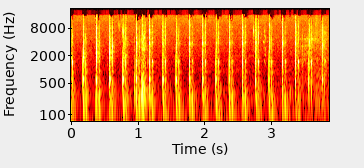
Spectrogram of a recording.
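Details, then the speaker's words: Chinese diesel heater's outside fuel pump, plugged in indoors for testing while troubleshooting error 4: crisp evenly spaced clicks about five per second in a quiet room; pump heard working, stroking properly. "and you can hear it it's pumping"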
